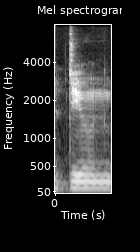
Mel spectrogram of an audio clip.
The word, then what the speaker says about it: Dune: if they were um Dune not Doom D du NE e uh I know with the way I pronounce things you might be hearing Doom but I I mean Dune um I don't know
